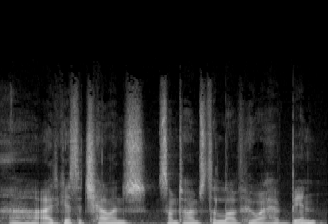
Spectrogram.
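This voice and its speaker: A young man co-hosting a podcast, speaking in a reflective, hesitant way with frequent pauses and ums. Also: on the low side, flat delivery, fairly bright tone, breathy edge. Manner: thoughtful, hesitant, many ums and restarts. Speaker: podcast co-host. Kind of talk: reflective casual chat.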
